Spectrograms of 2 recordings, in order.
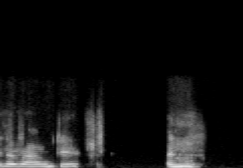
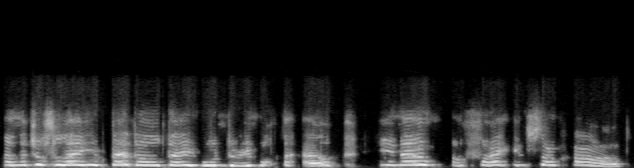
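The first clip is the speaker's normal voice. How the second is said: high, tear-choked; crying; 6 semitones higher, 4 dB louder than usual. Real, not acted. Describing a day in bed, crying higher. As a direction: wail through tears. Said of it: "I'm sat here in bits".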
